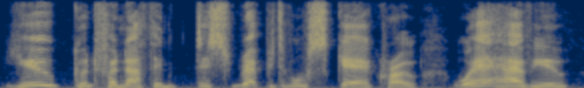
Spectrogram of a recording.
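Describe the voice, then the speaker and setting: Guy doing a shrill nagging landlady, high and loud, swings all over. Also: lively intonation, unhurried, dry recording, full character voice. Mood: scolding. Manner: sharp-tongued, shrill, scolding. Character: shrill scolding middle-aged landlady.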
